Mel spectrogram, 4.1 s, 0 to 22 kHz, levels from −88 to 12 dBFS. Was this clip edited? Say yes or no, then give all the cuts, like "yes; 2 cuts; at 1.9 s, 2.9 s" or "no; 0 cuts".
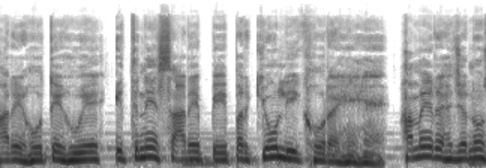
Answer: no; 0 cuts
